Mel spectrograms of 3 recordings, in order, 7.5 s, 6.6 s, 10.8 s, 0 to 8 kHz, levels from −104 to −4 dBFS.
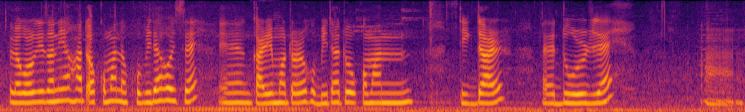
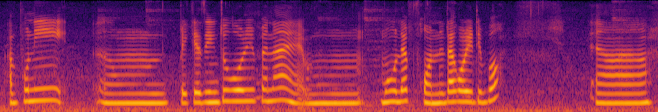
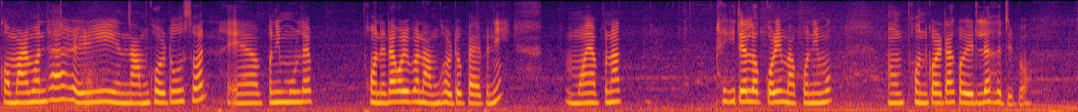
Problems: background sounds at intervals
